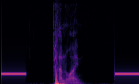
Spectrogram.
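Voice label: "panwaun", Welsh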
